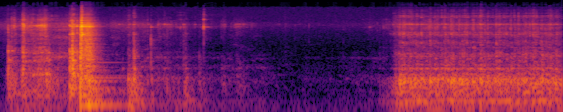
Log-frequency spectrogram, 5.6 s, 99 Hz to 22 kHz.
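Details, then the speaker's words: John Deere LA145 mower deck idler pulley spun by hand with the belt removed: dry, steady gritty rasp from a rough, worn idler bearing; all idlers being replaced. "see we get the belt away from that idler don't like that one"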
